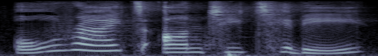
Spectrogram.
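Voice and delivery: high singing-out reply; calling out. A narrator's reading. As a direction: call back to the other room, drawing out the name. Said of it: "called Helen".

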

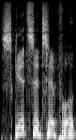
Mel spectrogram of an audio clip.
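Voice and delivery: "schizotypal" with a clear skit-suh. Shown as a demonstration. Teacher giving her preferred T version. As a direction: keep the T in "schizotypal". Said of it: "there's a T".

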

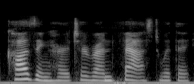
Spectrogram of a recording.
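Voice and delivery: ordinary delivery, nothing marked

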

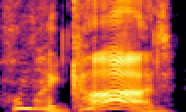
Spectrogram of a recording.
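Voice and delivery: loud, high-pitched outcry; shocked shout. A narrator's reading. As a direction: shout it out in alarm. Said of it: "Albert shouted".

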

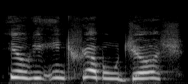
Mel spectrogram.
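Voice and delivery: high, whimpering mother; tearful mother. A narrator's reading. Mother begging husband to stop, tearful. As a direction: plead through tears.

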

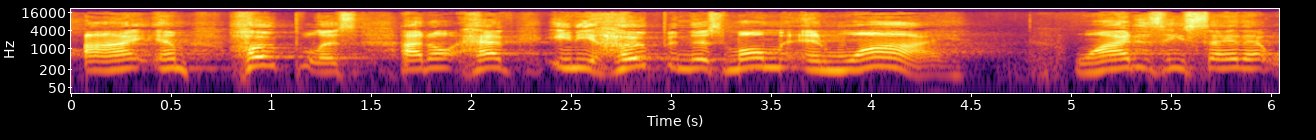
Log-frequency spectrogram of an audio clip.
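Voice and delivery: high, loud, impassioned preaching; fervent preacher voicing Isaiah's woe; preaching at full force. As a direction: cry out Isaiah's despair to the congregation.

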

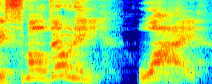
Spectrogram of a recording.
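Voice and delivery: high, slow, then a short shout of why; anguished cry. Acted. Justino crying out at Smaldoni, betrayed. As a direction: call out betrayed. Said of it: "he's gonna say".

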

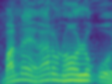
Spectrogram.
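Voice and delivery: calling out. Real, not acted. Calling out to friends arriving.

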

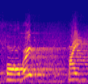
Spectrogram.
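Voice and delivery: calling commands. Real, not acted. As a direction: coax the dog along. Trainer calling heel to dog.

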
